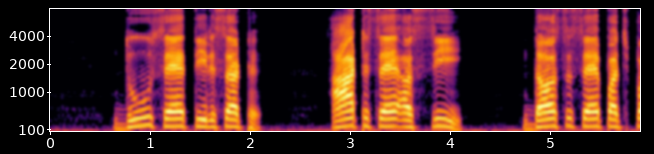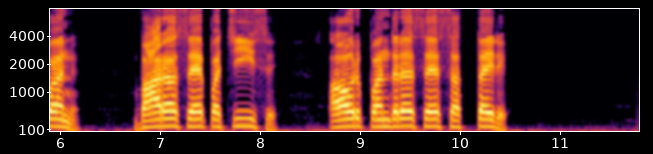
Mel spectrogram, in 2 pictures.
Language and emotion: Maithili, neutral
